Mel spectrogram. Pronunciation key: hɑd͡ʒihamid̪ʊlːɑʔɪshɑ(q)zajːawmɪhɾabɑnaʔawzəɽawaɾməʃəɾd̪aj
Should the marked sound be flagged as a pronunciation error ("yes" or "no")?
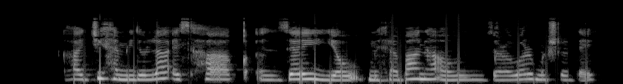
no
